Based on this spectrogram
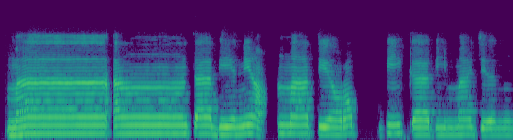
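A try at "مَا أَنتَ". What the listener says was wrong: Ma anta, nunnya tipiskan ya. Coba diulang.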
